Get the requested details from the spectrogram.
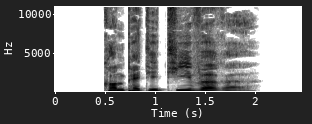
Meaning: inflection of kompetitiv: 1. strong/mixed nominative/accusative feminine singular comparative degree 2. strong nominative/accusative plural comparative degree
- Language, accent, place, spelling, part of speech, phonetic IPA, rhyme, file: German, Germany, Berlin, kompetitivere, adjective, [kɔmpetiˈtiːvəʁə], -iːvəʁə, De-kompetitivere.ogg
